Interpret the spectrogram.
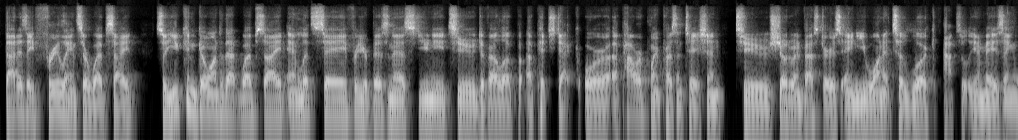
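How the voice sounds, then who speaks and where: A man speaking as an interview guest, explaining things in a casual, informal way. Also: fairly low pitch. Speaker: podcast guest, real estate investor.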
